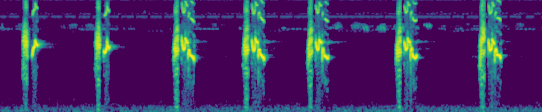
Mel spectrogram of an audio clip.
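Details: Sooty-headed bulbul recording for luring birds, with seven short sharp phrases of clustered chirps sliding downward at the end, evenly repeated about every second against a thin steady high tone.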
